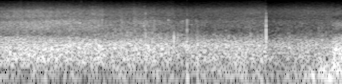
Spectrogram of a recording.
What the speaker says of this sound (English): And the water just slowly coming in.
